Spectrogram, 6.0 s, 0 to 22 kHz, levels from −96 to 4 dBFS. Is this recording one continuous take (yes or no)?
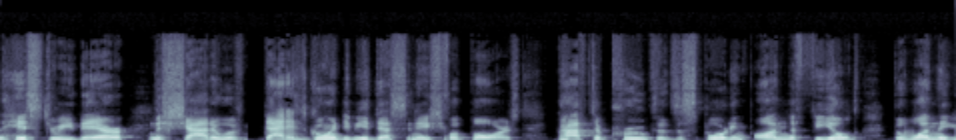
no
